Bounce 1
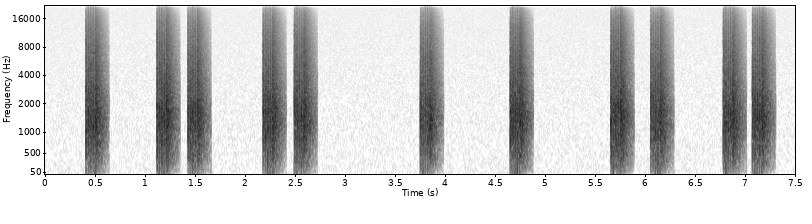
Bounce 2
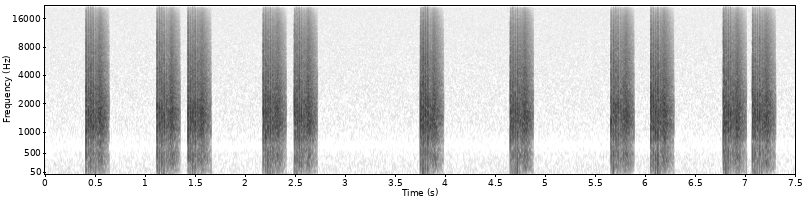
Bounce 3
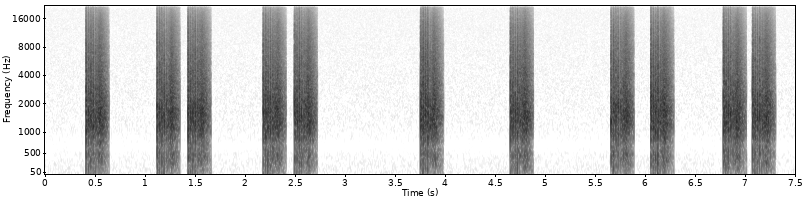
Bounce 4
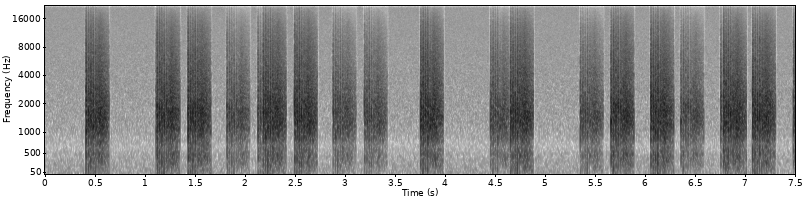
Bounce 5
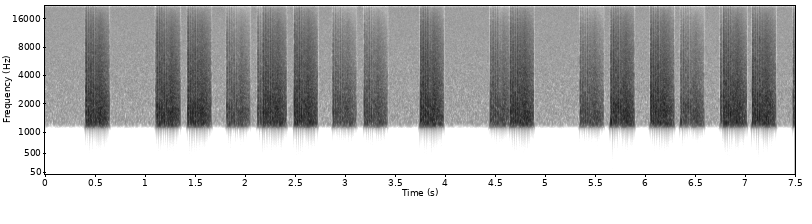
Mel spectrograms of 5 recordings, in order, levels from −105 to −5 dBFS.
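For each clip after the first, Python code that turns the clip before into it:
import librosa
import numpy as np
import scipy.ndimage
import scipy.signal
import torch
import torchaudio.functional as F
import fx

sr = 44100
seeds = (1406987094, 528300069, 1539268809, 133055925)

y1 = fx.peak_eq(x, sr, hz=680.0, db=-9.5, octaves=0.68)
y1 = fx.over_compress(y1, sr, threshold_db=-24.0, ratio=-1.0)
y1 = y1 * 10.0 ** (-3.0 / 20.0)
y2 = fx.leveller(y1, sr, passes=2)
y3 = y2 + 10.0 ** (-16.5 / 20.0) * np.pad(y2, (int(699 * sr / 1000.0), 0))[:len(y2)]
y3 = fx.env_flatten(y3, sr, amount_pct=50)
y3 = y3 * 10.0 ** (5.0 / 20.0)
y4 = fx.brickwall_highpass(y3, sr, low_hz=1200.0)
y4 = y4 * 10.0 ** (-1.5 / 20.0)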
